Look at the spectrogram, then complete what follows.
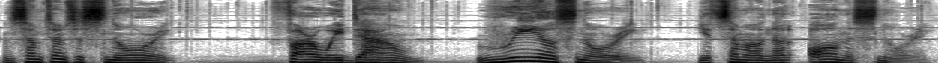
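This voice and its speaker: An actor playing a frightened, agitated country shepherd, rambling in folksy rustic speech in an amateur audiobook drama. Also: male voice, mid-range voice, very animated, normal speed, dark tone, soft background music. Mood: uneasy, hushed.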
